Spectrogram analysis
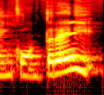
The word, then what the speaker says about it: encontrei: E no caso de encontrei, esse N é nulo.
